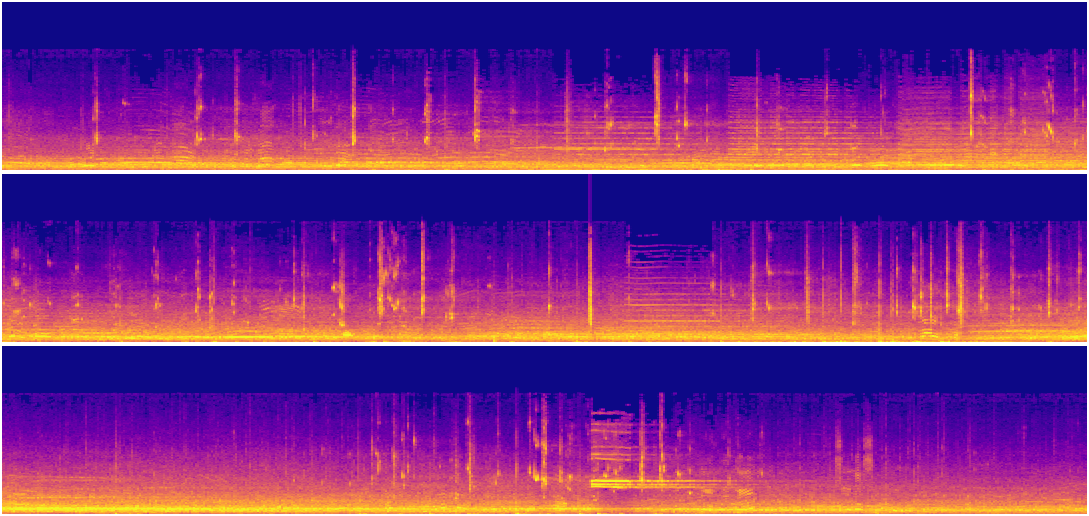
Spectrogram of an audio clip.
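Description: Basketball game in an arena: crowd hubbub with a ball dribbling and shoes squeaking and slapping on the hardwood court. A short high whistle sounds near the end.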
